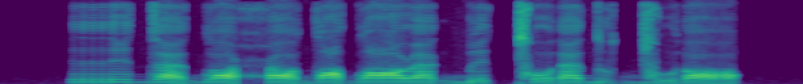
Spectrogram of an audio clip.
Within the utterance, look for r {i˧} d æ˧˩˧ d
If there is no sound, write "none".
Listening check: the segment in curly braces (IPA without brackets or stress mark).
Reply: i˧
